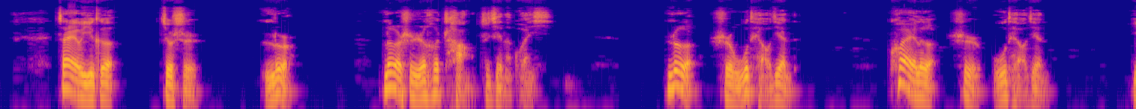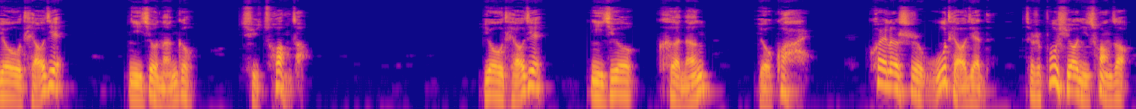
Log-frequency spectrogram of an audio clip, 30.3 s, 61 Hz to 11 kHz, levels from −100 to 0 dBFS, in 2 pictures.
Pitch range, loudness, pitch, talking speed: 115-185 Hz, -22 LUFS, 145 Hz, 130 characters per minute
